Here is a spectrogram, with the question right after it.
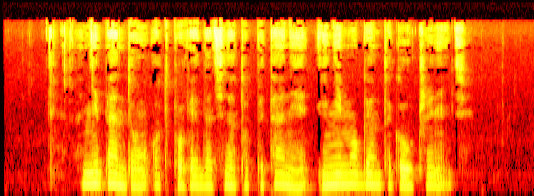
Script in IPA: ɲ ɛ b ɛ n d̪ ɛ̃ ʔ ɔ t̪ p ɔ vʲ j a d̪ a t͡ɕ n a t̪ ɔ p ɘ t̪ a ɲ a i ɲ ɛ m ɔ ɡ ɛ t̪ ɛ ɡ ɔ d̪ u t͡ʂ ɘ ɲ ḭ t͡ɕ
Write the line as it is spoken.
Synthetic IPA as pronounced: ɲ ɛ b ɛ n d̪ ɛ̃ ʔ ɔ t̪ p ɔ vʲ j a d̪ a t͡ɕ n a t̪ ɔ p ɘ t̪ a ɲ ɛ i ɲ ɛ m ɔ ɡ ɛ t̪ ɛ ɡ ɔ u t͡ʂ ɘ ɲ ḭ t͡ɕ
